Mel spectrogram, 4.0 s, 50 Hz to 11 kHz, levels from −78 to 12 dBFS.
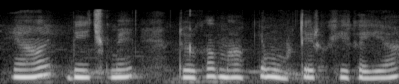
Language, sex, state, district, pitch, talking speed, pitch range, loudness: Hindi, female, Jharkhand, Ranchi, 245 Hz, 150 wpm, 240-260 Hz, -13 LUFS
